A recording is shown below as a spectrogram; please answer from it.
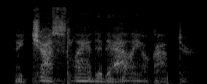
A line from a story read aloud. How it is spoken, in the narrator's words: In a hushed voice, the child answered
